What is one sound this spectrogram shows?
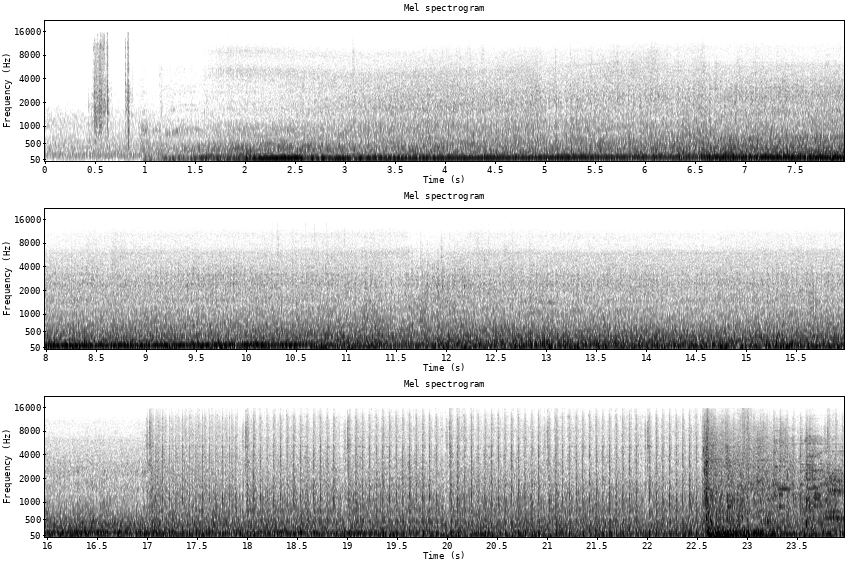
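A tank engine rumbles and roars close by.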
